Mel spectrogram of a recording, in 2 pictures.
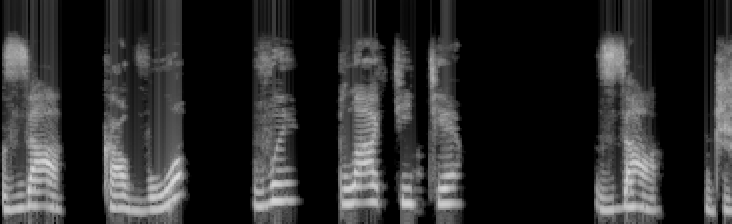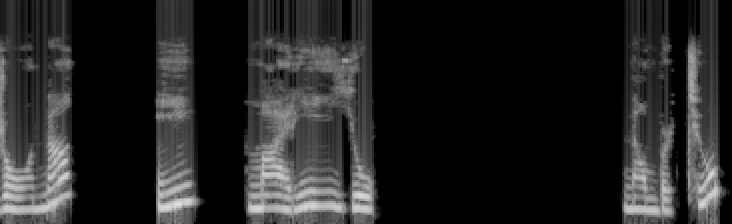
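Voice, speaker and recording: Slow, patient woman teacher. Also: mid-range voice, expressive, no echo, soft background music. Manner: slow, clear, patient explaining with gestures. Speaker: language teacher. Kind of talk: whiteboard lesson explaining grammar. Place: indoor room in front of a whiteboard.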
